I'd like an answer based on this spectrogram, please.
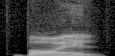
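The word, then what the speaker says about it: boil: चलिए rule number 33 कहता है जब किसी वर्ड में OI आए तो ओ आई को ऑय पढ़ना है, ऑय। जैसे बॉयल, क्या पढ़ना है, बॉयल।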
